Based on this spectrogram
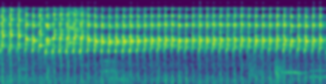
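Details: Lovebird in long ngekek chatter, played to set other lovebirds off calling. Shrill, metallic notes repeat very rapidly and evenly, about three per second, without a break. Faint lower chirps sound in the background.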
